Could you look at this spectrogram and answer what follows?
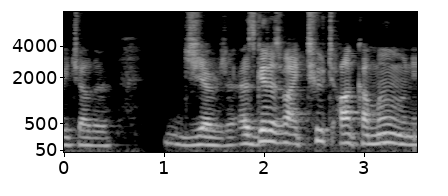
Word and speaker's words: Djoser: I can never pronounce that. Is a D and a J right next to each other. Djoser.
